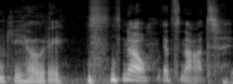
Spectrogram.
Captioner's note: laughter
